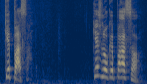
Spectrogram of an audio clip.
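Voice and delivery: high, urgent questioning call; anxious blind beggar asking. Acted. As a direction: call out to the crowd, eager to know. Blind Bartimeo hears the crowd.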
